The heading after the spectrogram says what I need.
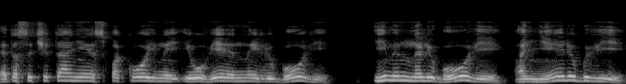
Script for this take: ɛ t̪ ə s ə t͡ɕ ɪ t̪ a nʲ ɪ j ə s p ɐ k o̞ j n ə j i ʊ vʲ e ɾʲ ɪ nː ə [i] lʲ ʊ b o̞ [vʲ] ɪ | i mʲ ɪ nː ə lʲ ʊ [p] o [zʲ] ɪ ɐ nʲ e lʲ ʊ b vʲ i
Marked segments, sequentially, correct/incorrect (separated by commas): incorrect, correct, incorrect, incorrect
